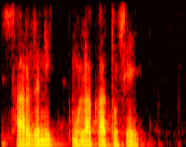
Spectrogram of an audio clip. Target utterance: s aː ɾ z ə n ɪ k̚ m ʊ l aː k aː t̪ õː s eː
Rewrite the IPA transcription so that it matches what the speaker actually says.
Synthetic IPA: s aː ɾ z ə n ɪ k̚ m ʊ l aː k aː t̪ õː s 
